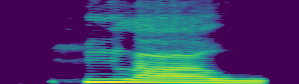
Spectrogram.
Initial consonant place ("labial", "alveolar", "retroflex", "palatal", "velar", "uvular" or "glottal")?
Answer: glottal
